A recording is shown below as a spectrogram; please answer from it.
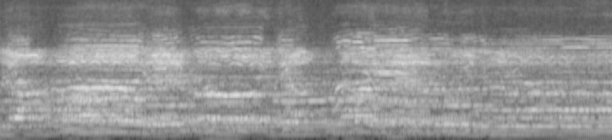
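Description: Church choir singing a slow sacred piece, with steady held chords sounding beneath the voices.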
